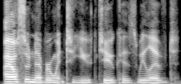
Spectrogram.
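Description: A woman in her twenties, a podcast guest chatting in a relaxed way. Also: medium pitch, a little fast, gravelly, clear, resonant tone. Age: 20s. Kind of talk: casual chat.

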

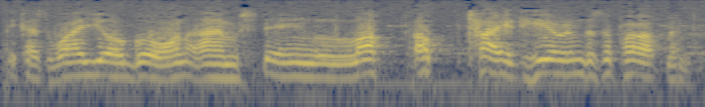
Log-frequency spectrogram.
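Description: An actor playing a stingy, suspicious old uncle in an old-time radio drama, blustering and querulous. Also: male voice, a little high, fairly even intonation, a little slow, vocal fry. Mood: blustering, demanding. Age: older. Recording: noisy, muffled old radio recording.

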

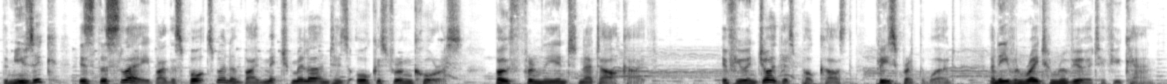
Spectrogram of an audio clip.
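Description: A man's voice: mid-range voice, lively intonation, moderate pace. A man reading scripted closing credits as a podcast announcer. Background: faint music.

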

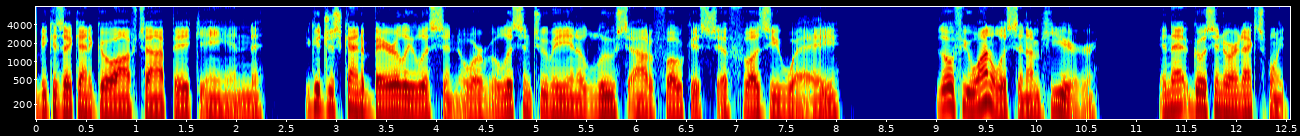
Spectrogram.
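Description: A man with a gravelly, creaky voice at a middling pitch, recorded close and dry. He rambles as a bedtime podcast host, wandering off topic, halting and starting his sentences over. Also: no echo. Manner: meandering and halting, trails off and restarts sentences.

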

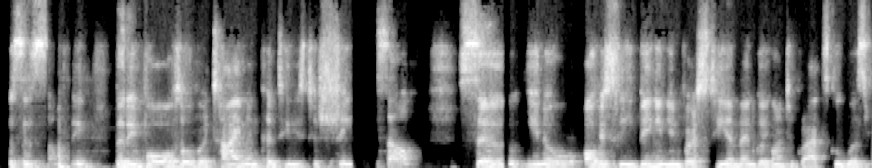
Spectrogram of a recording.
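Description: A woman's voice: on the low side, reverberant, poor audio. A woman from Kenya with a Kenyan accent, answering interview questions in a reflective, conversational way. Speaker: interview guest, executive director.

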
